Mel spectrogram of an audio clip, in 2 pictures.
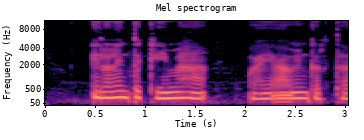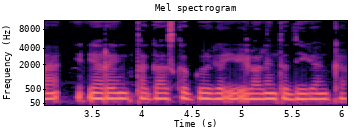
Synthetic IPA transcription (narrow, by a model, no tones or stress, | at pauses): ʔɪlaːlɪnt̪ʰɐkʰiːmɐɦɐ | wɑħɑjʔa̰ːmɛŋkʰɐrt̪ʰaːjɐɾɛjnt̪ʰɐɡaːskʰɐɡʊɾɪɣɐʔḭjɔʔɪ̰laːlɪnt̪ʰɐd̪ɛːɣaːŋkʰɐ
